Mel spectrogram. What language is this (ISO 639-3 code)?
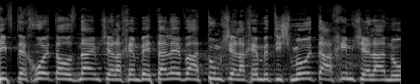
heb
